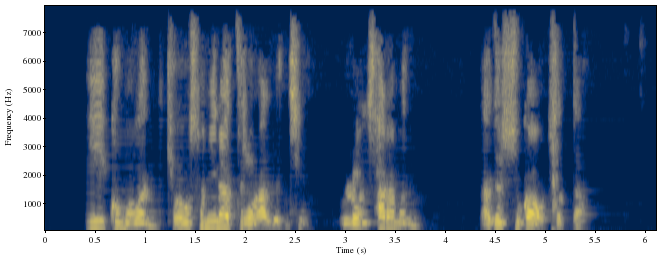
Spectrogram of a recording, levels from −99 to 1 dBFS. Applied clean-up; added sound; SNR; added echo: neural mask model DeepFilterNet 3.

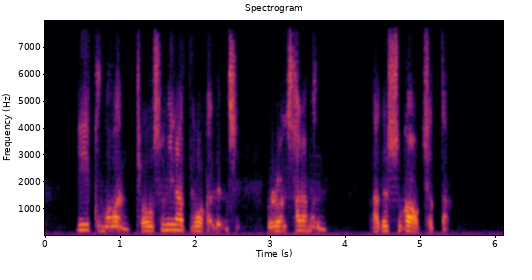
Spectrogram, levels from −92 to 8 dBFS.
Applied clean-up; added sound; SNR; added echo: neural diffusion model UNIVERSE++.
